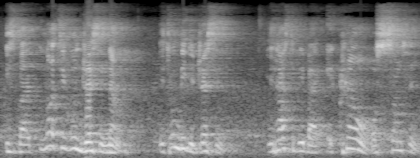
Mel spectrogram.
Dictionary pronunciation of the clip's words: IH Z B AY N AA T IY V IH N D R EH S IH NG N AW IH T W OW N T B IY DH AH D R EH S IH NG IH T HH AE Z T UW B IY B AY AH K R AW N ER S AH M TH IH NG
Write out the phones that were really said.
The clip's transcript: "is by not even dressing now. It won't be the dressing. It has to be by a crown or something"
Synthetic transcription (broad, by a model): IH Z B AY N AA T IY V IH N D R EH S IH NG N AW IH T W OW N B IY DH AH D R EH S IH NG IH T HH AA S T UW B IY B AY AH K R AW N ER S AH M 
